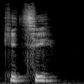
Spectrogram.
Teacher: csángó sajátosság az S helyén eszet ejtenek, illetve egy S-hez hasonló hangot, és ez érinti az egész ebbe a körbe tartozó mással hangzó csoportot. · Term: eszezés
